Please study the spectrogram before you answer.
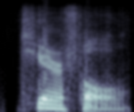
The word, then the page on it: tearful: American English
